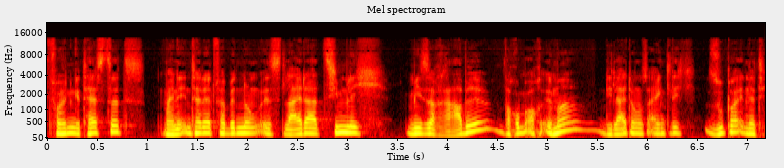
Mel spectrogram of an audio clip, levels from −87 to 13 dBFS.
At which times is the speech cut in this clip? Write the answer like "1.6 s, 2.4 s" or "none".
3.5 s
